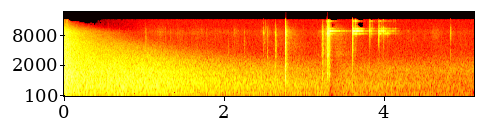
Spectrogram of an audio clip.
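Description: A 1903 Springfield bolt-action rifle shot echoing through the woods and fading over about two seconds. It is followed by the bolt being worked, several sharp metallic clicks with a brief ringing clink, as the spent case is ejected.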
